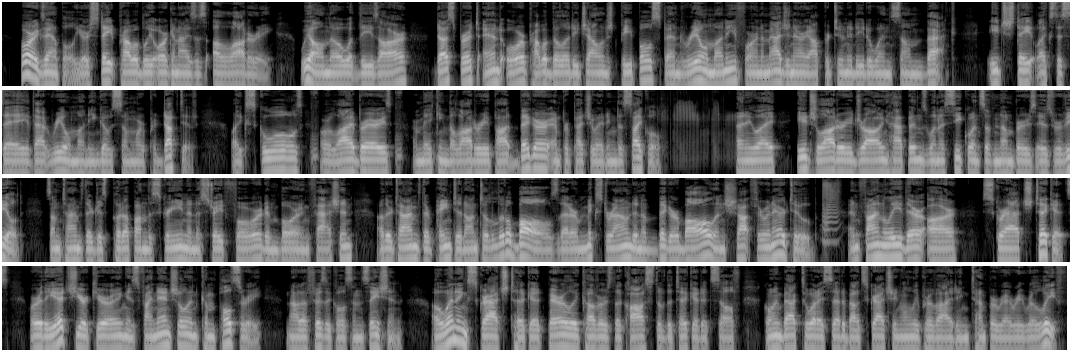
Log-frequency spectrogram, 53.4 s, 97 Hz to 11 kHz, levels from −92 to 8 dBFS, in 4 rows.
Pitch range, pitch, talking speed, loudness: 100-115 Hz, 105 Hz, 165 wpm, -25 LUFS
